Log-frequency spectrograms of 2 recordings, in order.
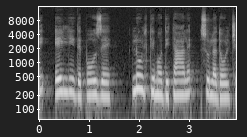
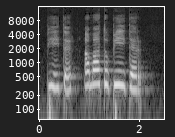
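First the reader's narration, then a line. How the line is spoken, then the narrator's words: Tearful exclamation. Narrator (Italian): esclamò essa in pianto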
